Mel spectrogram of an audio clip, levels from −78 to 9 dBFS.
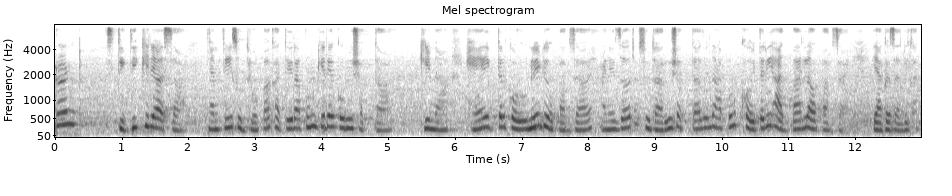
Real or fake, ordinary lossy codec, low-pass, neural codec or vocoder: fake; none; 7.2 kHz; codec, 16 kHz in and 24 kHz out, 2.2 kbps, FireRedTTS-2 codec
